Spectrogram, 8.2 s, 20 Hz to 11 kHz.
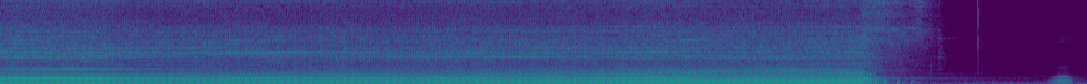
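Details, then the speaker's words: Central Pneumatic 2 hp, 8-gallon, 125 psi air compressor that struggled to start, then died in winter, after replacing the capacitor (same voltage and µF): loud steady motor and pump drone at even speed, no stalling, then it shuts off and winds down, now running normally. "looks like I have a working compressor."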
